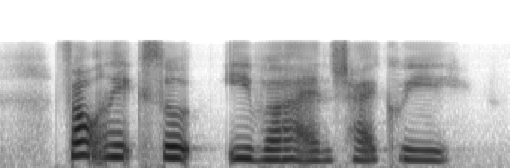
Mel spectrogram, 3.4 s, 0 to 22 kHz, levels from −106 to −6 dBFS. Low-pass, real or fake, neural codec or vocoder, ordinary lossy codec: none; fake; codec, 16 kHz, 0.7 kbps, FocalCodec; none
